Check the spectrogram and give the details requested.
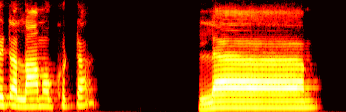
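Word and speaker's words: لام: তো এটা লাম অক্ষরটা লাম জিহ্বার আগার কিনারা তার বরাবর উপরে কিসের সাথে লাগবে জিহ্বার আগার কিনারা উপরে মাটির দাঁতের গোড়ার সাথে লাগিয়ে উচ্চারণ করতে হবে লাম হ্যাঁ আমি মনে করি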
